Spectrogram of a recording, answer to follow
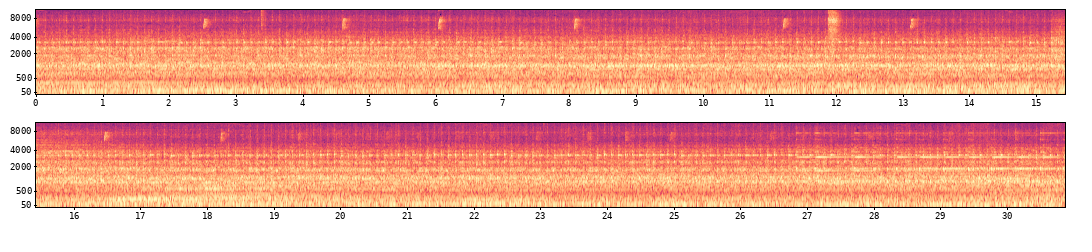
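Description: N scale model freight train moving along the track: a steady mechanical drone with several held tones, broken by small sharp ticks every second or two.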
